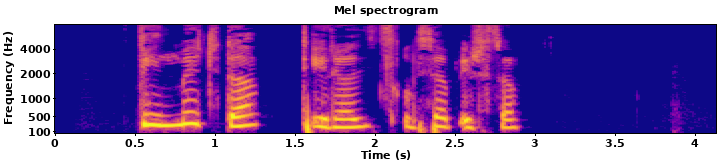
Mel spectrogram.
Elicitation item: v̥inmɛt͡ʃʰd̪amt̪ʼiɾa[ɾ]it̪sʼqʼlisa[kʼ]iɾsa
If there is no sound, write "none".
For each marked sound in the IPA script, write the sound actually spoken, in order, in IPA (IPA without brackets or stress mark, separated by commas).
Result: l, pʼ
